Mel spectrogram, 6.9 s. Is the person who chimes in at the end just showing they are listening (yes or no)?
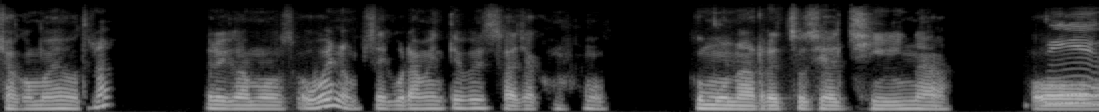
no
